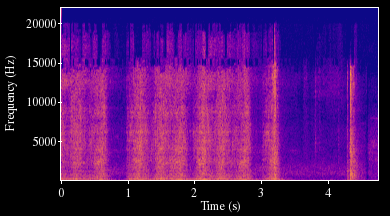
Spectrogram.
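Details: 1964 Ford Falcon wagon, 46 years sitting: sluggish, labouring crank in drawn-out bursts, each dragging and slowing with no firing. Owner suspected the battery, but the starter was failing; number 5 plug was full of junk.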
